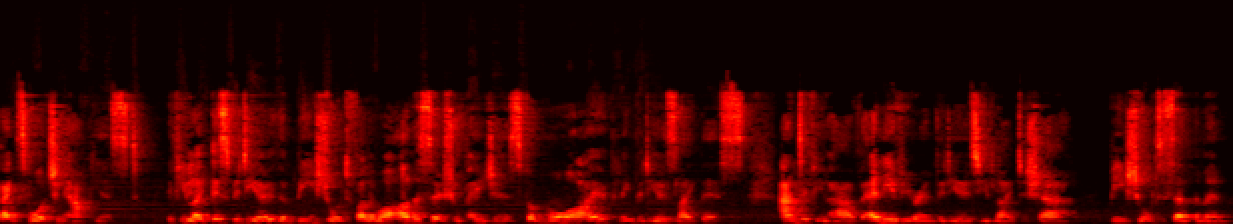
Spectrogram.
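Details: Adult female narrator; ordinary speech.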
